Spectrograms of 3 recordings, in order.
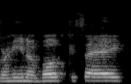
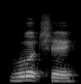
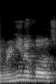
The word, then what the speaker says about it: Regina Voce: Mine, hands down, was Regina Volke. I loved it. Volke. How do you say the last name again? Voce. Voce. Okay, Regina Voce was definitely my favorite performance of the night.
